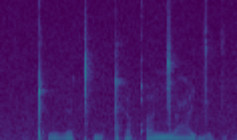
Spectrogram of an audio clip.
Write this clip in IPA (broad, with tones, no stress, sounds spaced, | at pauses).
ǃʰ u˨ l ø˧ ǀʰ i˨ ǃʰ ø˧ qʼ y˧ ŋ͡ǀ ɯ˧ ʕ i˨ dʲ o̰˨ tʲ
